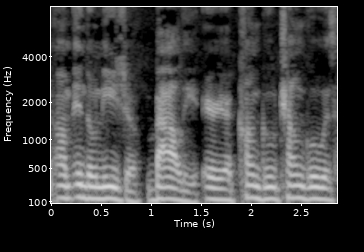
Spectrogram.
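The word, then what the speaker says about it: Canggu: Kungu Chungu is how it's pronounced.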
